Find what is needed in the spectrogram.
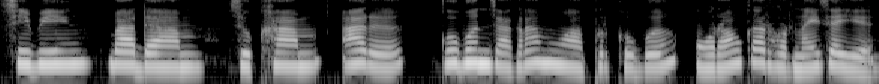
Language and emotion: Bodo, neutral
